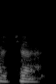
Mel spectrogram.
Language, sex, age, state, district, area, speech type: Santali, male, 30-45, West Bengal, Birbhum, rural, conversation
